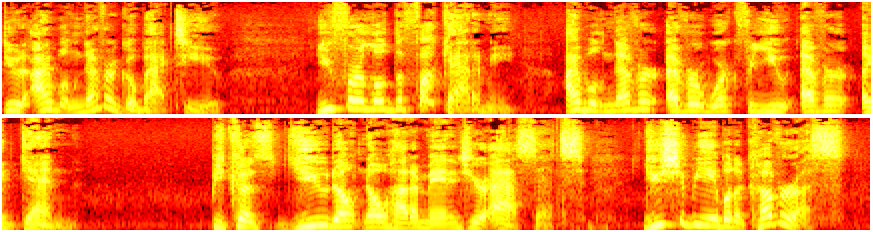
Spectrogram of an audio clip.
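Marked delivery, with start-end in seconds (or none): none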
